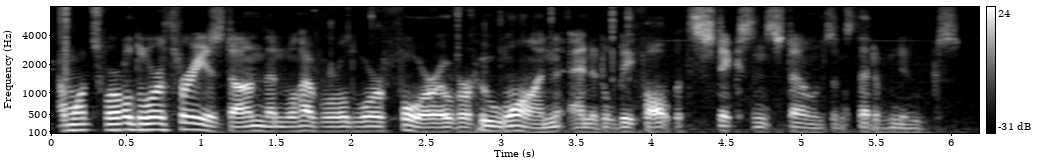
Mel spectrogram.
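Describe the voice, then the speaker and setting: Low-voiced young guy as podcast co-host, dry wisecracker. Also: fairly even intonation, moderate pace, slight background noise, poor audio. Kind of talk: casual chat.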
